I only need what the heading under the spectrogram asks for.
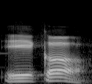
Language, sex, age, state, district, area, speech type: Odia, male, 30-45, Odisha, Nuapada, urban, read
